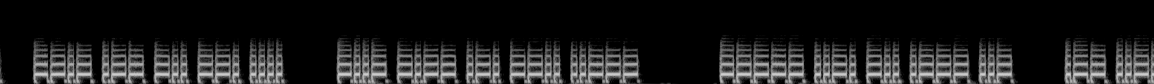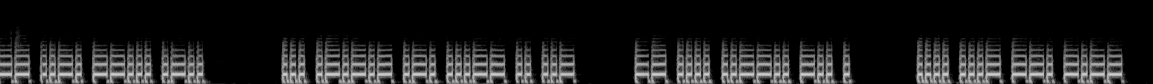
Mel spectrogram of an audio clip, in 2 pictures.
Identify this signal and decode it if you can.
Morse code, heard as a keyed tone, about 27 wpm, 470 Hz. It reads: QWDGH XYRZ2 0FDJU W2F7L S.R3IU MH?DE HVGY
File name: FreeFiles / CW-practice / 25WPM-side1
